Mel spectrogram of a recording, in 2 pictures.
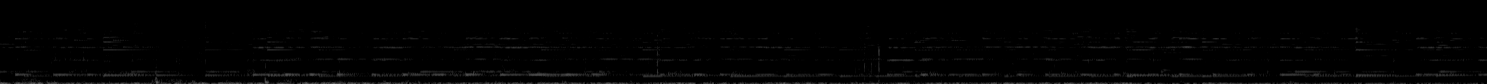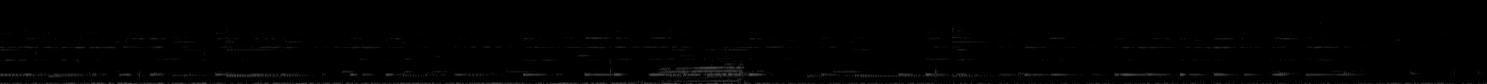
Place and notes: Tolmin, Slovenia - Cows with bells passing.
A shepherd chases cows to a nearby meadow. Lom Uši pro, MixPre II
Slovenija, June 2022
